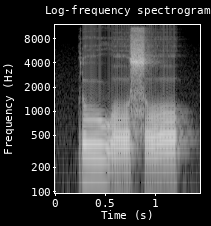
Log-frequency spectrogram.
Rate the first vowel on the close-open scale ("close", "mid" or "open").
close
